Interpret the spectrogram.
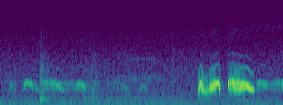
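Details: Spotted dove lure call to draw in wild doves: soft, distant coo notes at first, then a loud close phrase of a short rising coo followed by a longer drawn-out falling coo near the end.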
